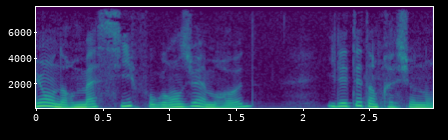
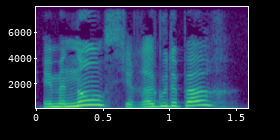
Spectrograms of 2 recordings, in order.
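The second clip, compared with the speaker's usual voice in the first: raised, louder taunt; mock knightly triumph; 4 semitones higher, 7 dB louder than usual. Sammy has cornered Scooby, loudly triumphant. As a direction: corner your foe and declaim it. Sammy coince son adversaire.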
